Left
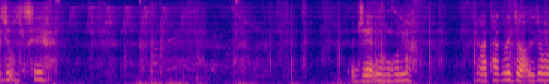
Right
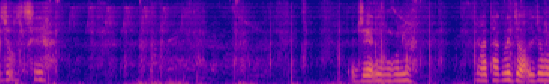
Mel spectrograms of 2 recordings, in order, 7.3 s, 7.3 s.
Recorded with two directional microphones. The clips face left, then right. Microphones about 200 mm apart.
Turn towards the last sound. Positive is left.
turn(degrees=-20)  # may be behind; listen again after turning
